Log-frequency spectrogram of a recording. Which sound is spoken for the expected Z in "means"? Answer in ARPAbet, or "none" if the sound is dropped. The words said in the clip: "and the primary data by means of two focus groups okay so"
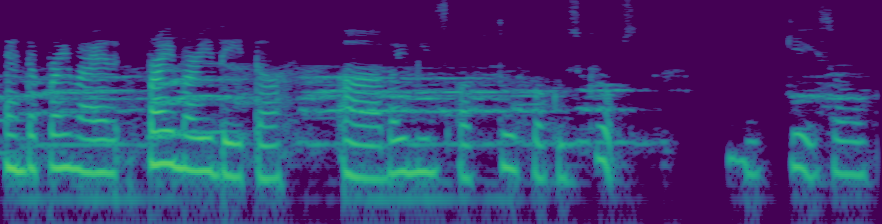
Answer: S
